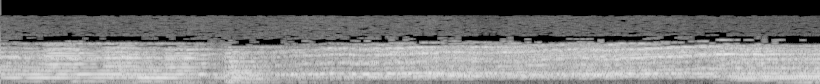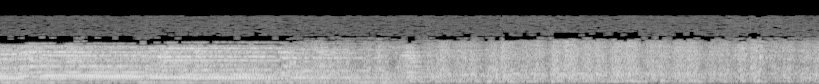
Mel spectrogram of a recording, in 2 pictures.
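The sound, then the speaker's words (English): A loud, sustained steam whistle sounds, holding its chord-like tone, while the rhythmic chugging and clatter of a train of only an engine and a caboose moving westward on new rails builds underneath and takes over toward the end. “A train composed only of an engine and a caboose that moved westward on new rails.”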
